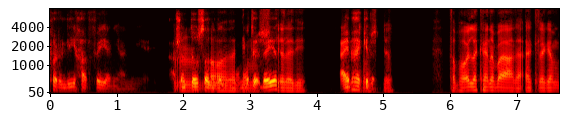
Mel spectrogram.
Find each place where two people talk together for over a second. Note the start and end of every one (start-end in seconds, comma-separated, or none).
1.9-3.5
